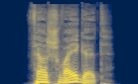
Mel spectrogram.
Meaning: second-person plural subjunctive I of verschweigen
- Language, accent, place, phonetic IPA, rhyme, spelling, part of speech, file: German, Germany, Berlin, [fɛɐ̯ˈʃvaɪ̯ɡət], -aɪ̯ɡət, verschweiget, verb, De-verschweiget.ogg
